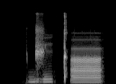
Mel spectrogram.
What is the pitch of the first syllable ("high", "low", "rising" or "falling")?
high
